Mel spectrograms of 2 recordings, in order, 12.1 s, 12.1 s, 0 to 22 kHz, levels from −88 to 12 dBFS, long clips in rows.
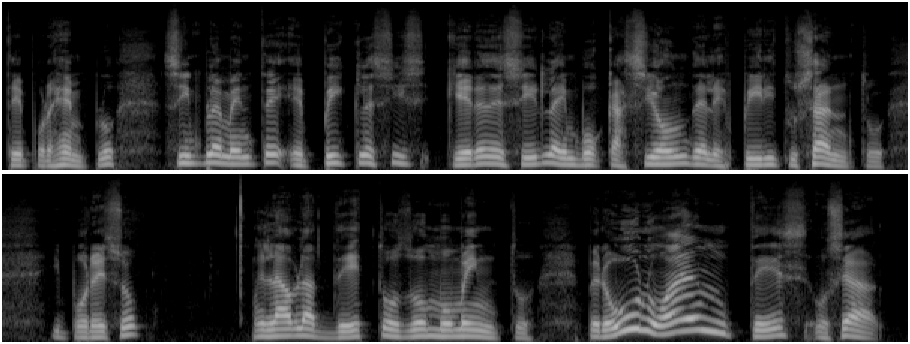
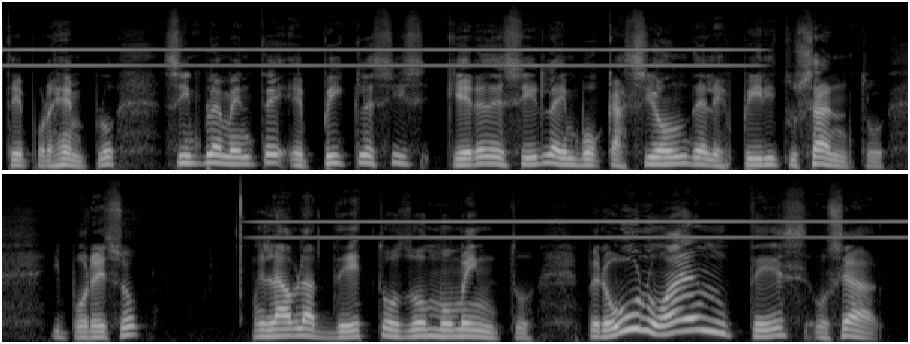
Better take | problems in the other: first | high-pitched whine; loud; until 5 s and from 7.5 s on; 7 kHz, 6 dB below the speech

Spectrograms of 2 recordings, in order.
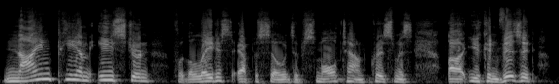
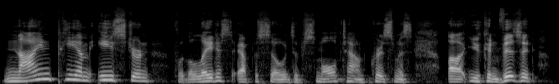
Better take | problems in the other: second | distortion; slight; 7% of the sound clipped

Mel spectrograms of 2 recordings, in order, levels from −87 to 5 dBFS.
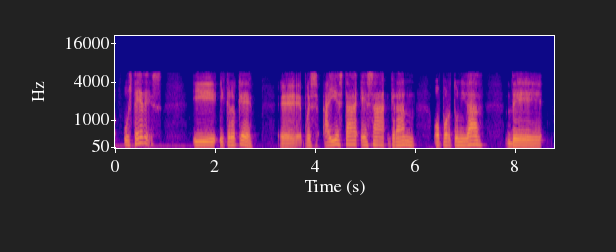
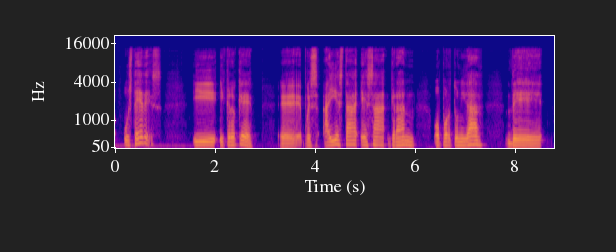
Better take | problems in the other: second | garbled, watery; badly; nothing above 5.5 kHz

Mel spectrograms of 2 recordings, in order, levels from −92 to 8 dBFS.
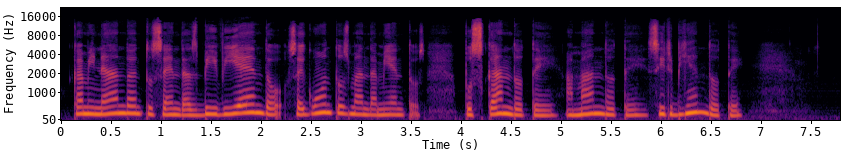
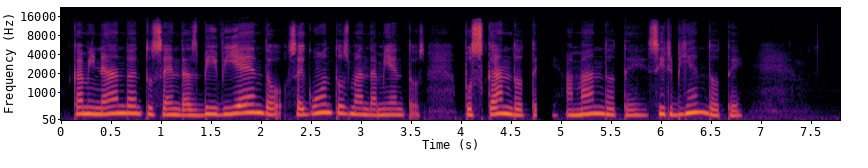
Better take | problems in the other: first | audio cutting out; at 5 s

